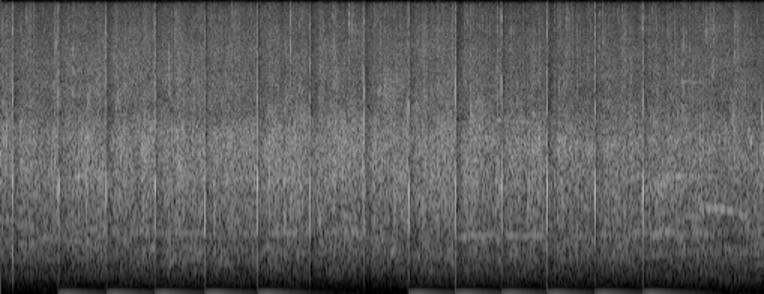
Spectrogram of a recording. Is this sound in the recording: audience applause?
yes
